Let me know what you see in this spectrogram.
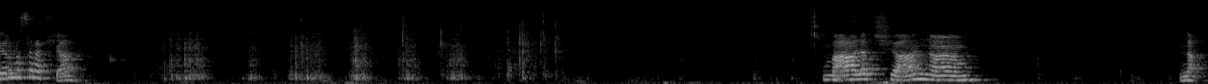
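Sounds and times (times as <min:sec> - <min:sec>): person chewing crunchy snack: 0:01.0 - 0:08.2, 0:09.9 - 0:11.7.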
